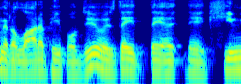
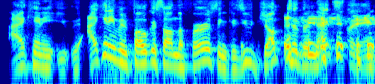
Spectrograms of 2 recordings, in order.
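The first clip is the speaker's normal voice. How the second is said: exasperated retort; 9 semitones higher, 4 dB louder than usual. Retold or imitated. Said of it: "I'm like".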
